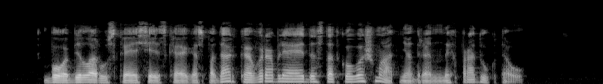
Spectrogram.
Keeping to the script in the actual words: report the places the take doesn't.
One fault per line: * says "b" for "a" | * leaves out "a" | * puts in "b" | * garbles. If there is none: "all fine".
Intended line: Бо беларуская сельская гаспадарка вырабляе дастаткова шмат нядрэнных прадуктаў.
all fine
